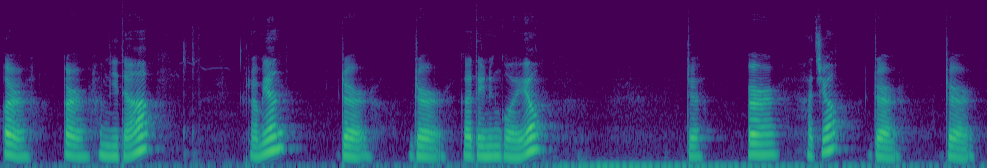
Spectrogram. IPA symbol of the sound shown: ər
